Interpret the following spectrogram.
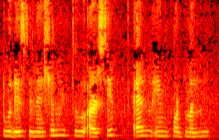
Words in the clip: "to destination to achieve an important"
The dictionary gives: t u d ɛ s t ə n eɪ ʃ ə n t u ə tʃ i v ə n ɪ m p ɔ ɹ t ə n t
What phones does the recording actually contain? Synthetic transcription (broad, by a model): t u d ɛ s t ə n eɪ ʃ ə n t u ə s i f ə n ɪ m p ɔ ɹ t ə n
